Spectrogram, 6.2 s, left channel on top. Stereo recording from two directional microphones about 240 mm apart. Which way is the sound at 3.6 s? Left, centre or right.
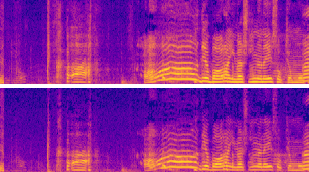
Centre.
